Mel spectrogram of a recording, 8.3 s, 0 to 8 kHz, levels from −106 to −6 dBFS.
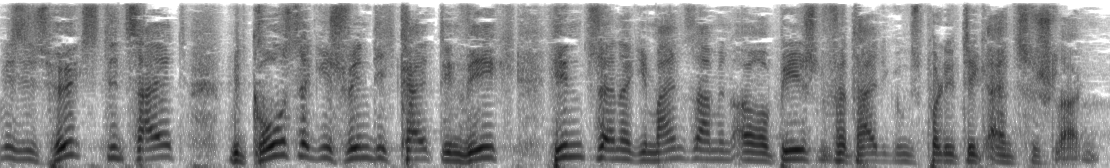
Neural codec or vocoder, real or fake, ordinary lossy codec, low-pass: none; real; AAC, 48 kbps; 7.2 kHz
